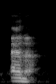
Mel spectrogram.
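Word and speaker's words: أنا: n t and finally the first person singular ana this alif is silent the second one anna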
